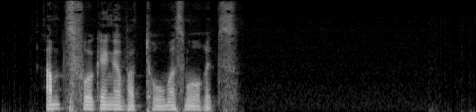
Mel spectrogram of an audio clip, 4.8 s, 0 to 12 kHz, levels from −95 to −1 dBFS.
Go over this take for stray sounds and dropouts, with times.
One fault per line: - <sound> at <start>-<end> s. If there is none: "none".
none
